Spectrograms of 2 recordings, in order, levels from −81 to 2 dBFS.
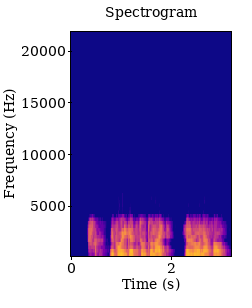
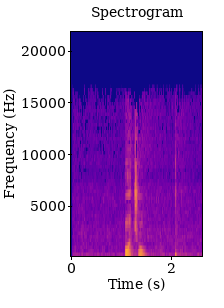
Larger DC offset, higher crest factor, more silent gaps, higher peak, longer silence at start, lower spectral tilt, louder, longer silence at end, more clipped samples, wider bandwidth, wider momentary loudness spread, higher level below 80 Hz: neither; second, 16 dB vs 24 dB; neither; about the same, -2 dBFS vs -4 dBFS; first, 0.35 s vs 0.1 s; about the same, -3 dB/octave vs -3.5 dB/octave; first, -17 LUFS vs -25 LUFS; about the same, 0.15 s vs 0.05 s; neither; second, 4.1 kHz vs 17 kHz; second, 17 LU vs 24 LU; second, -64 dBFS vs -52 dBFS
